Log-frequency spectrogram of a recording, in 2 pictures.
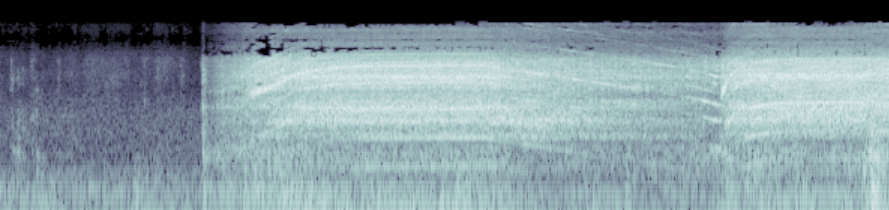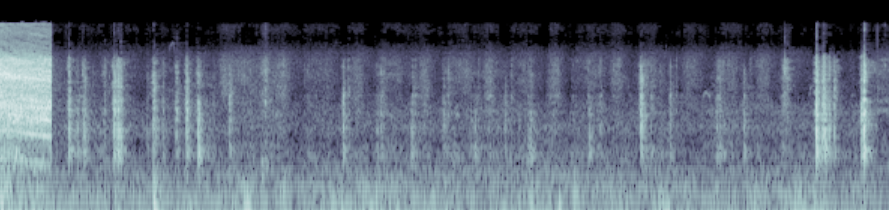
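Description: Cordless drill working into the aluminum deck in two runs: the motor whines, its pitch sagging under load, then spins up again and stops abruptly. Afterwards come light clicks and knocks of small metal parts being handled.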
